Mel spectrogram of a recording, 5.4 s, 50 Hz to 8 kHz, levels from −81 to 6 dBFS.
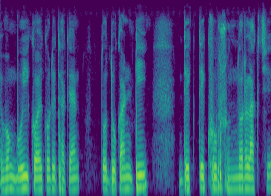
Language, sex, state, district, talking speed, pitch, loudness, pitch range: Bengali, male, West Bengal, Paschim Medinipur, 135 wpm, 125 Hz, -16 LUFS, 120-130 Hz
